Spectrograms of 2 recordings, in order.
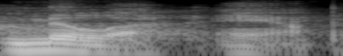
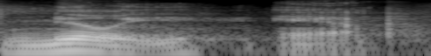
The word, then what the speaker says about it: milliamp: why it's milliamp hours it's not mamp it's milliamp spell it once okay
